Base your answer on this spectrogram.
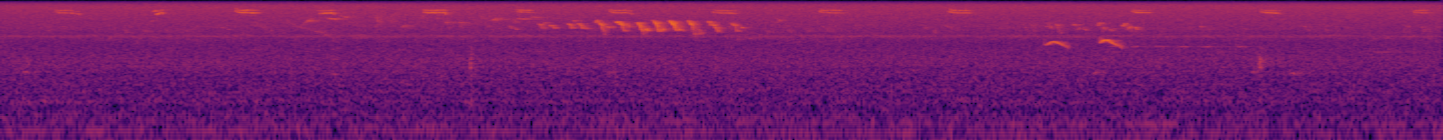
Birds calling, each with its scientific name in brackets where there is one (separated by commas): Slate-throated Redstart (Myioborus miniatus), Golden-faced Tyrannulet (Zimmerius chrysops)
